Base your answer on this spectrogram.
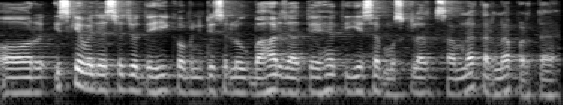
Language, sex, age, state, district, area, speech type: Urdu, male, 30-45, Bihar, Khagaria, rural, spontaneous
